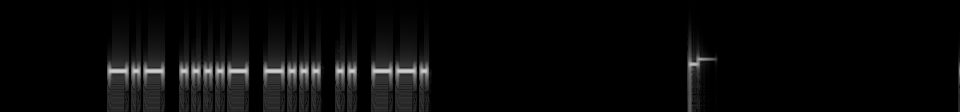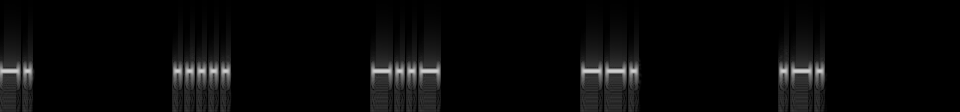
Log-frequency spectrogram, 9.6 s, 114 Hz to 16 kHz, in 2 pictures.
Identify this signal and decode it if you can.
Morse code, heard as a keyed tone, about 40 wpm, spaced as for 17 wpm, 700 Hz. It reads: K4BIG N5XGR
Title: USA Call Signs - 5 Characters - 8x Character Spacing - 40wpm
